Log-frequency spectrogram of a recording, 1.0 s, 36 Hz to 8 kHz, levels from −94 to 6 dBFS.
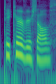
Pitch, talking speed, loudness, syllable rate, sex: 195 Hz, 250 wpm, -15 LUFS, 7.2 syllables/s, female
